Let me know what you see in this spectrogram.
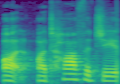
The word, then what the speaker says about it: autophagy: Uh, autophagy is how it's pronounced, but it's auto self phagy eat, eat self.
